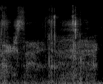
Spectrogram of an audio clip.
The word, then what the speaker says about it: Versailles: That's how you say it, Versailles.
